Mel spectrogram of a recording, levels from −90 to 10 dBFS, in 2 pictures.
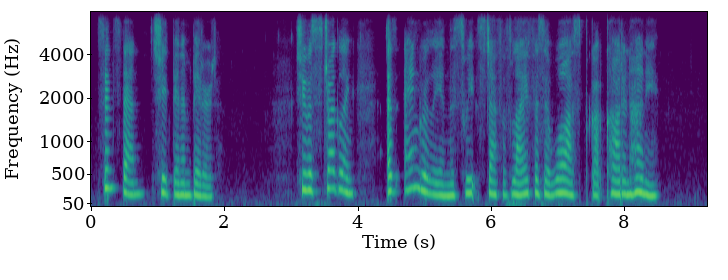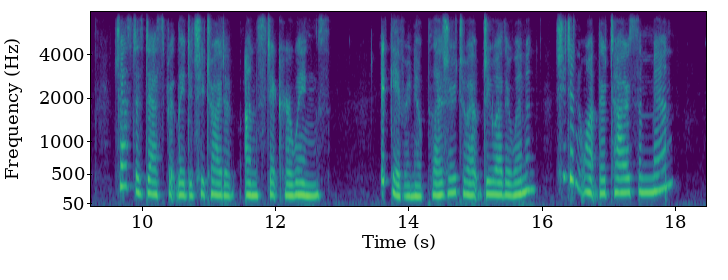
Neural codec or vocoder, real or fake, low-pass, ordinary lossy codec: none; real; 7.2 kHz; Opus, 32 kbps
